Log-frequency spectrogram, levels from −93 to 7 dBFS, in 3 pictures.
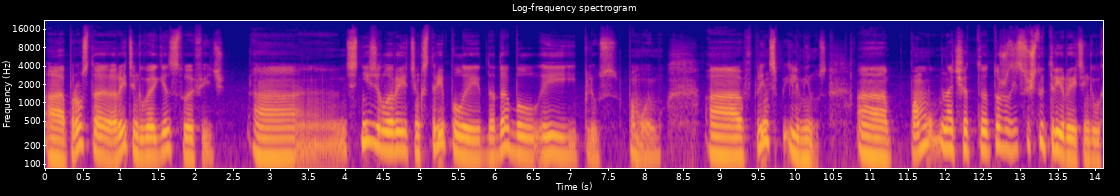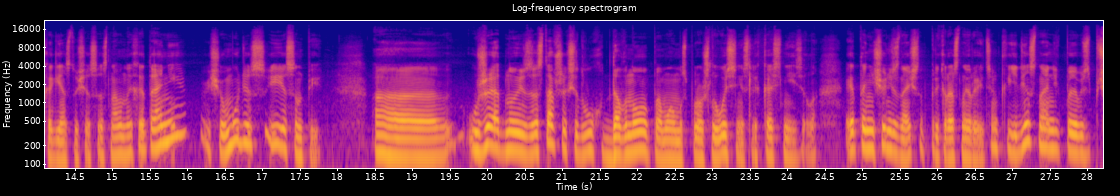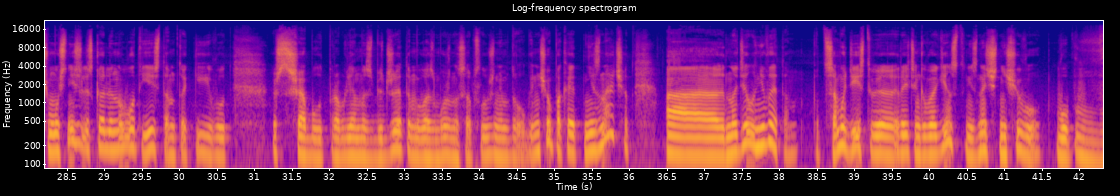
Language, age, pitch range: Russian, 50-69, 130-170 Hz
